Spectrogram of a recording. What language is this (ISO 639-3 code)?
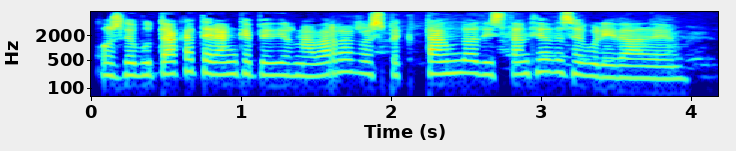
glg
